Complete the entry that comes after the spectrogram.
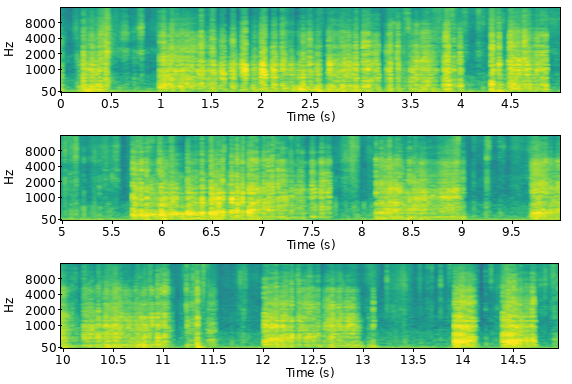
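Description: A metal key is dragged across the gritty surface of a flat, coarse-grit sandpaper sheet, scratching it. The result is a series of harsh, broadband rasping strokes separated by brief pauses, each a dry, crackly grind with a bright, hissy edge.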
